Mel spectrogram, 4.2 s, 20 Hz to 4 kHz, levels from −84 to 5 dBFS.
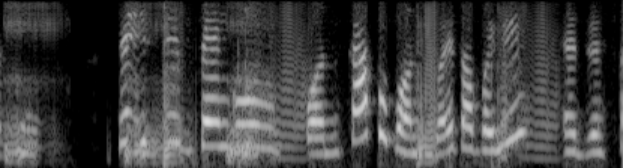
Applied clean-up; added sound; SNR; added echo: neural mask model RNNoise.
